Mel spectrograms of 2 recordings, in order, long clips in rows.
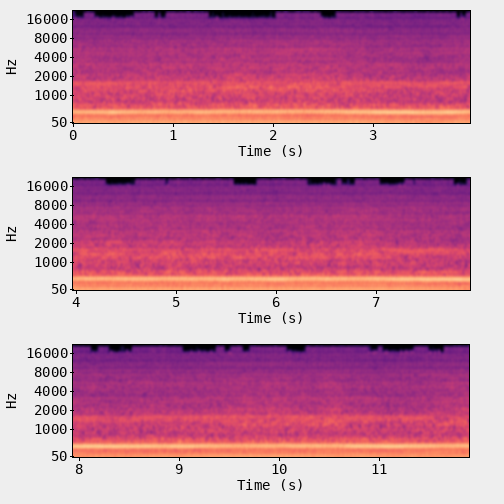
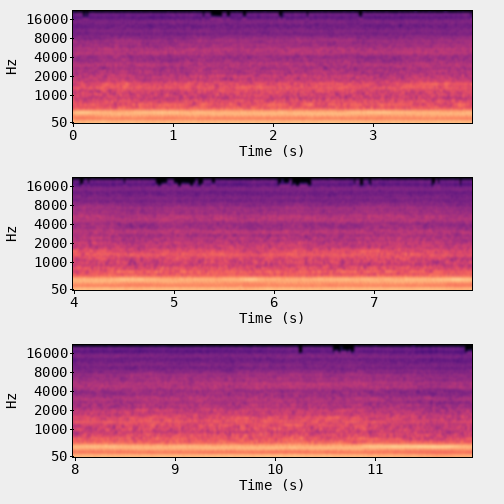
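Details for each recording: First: Honda EM400 generator warming up on automatic choke: steady drone with slightly uneven lumpy beat, running a little rich until choke comes off and it clears. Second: Honda EM400 generator with automatic choke, runs a bit rich on choke until warm then clears; smooth even drone with steady hum, no hunting or misfire; normal idle once warmed up.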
